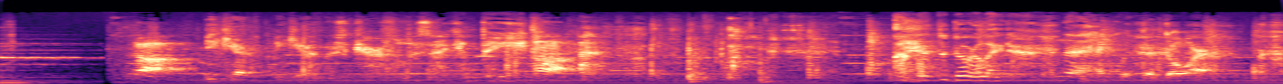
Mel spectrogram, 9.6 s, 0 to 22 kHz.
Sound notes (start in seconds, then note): 4.2 groaning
